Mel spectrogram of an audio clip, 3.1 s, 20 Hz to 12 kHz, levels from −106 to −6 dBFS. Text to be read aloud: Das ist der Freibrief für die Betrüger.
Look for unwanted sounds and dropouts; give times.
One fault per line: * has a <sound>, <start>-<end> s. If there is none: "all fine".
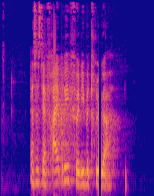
* has a dropout, 2.0-2.0 s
